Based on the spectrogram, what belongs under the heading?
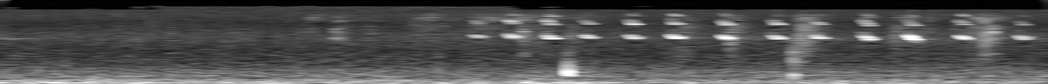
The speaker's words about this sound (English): And these are those two birds, and while the male calls from the nearby treetops.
